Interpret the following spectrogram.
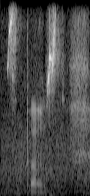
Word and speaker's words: suppose: Supposed. When you're not sure, just check where is the apostrophe right here. And the apostrophe is always before the stressed syllable. So it's the second one.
